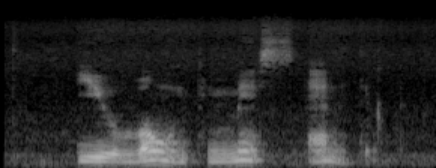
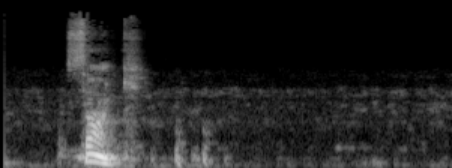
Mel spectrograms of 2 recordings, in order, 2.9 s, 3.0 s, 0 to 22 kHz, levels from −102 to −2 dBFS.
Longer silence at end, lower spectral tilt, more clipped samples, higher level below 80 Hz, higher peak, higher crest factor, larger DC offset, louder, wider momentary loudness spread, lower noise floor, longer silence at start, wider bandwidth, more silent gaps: second, 0.45 s vs 1.65 s; about the same, -6.5 dB/octave vs -7 dB/octave; neither; second, -76 dBFS vs -62 dBFS; second, -20 dBFS vs -6 dBFS; about the same, 22 dB vs 22 dB; neither; second, -39 LUFS vs -22 LUFS; second, 16 LU vs 26 LU; second, -64 dBFS vs -70 dBFS; about the same, 0.5 s vs 0.45 s; about the same, 14 kHz vs 14 kHz; neither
